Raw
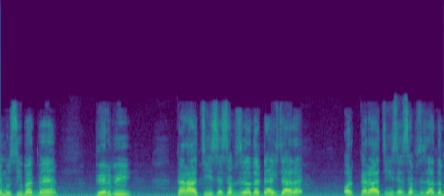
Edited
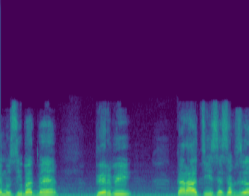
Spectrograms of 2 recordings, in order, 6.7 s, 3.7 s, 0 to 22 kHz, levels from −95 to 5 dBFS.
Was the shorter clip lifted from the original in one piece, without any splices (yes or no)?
yes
